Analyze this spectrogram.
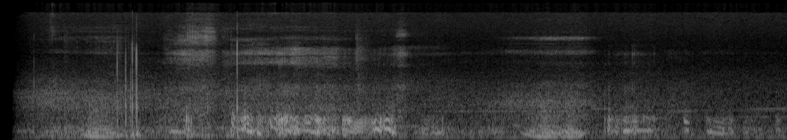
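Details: Soft, irregular snuffling and rumbling snores with some snorting, over room noise; snoring.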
